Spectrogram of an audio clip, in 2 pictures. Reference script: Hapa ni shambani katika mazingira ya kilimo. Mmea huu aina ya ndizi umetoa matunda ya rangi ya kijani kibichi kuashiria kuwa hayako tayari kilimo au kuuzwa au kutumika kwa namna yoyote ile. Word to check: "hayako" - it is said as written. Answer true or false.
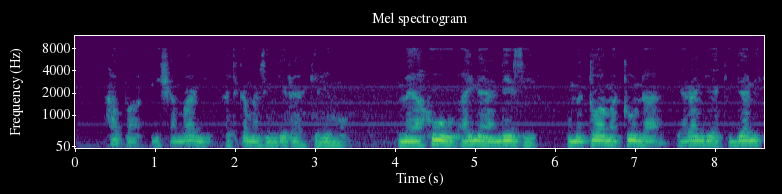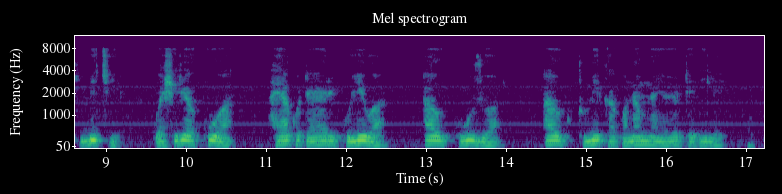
true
